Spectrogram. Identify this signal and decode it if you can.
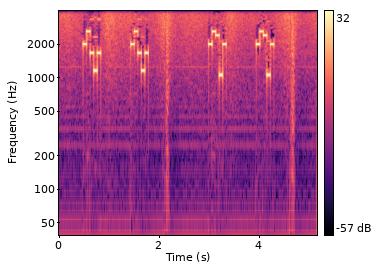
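Five-tone selective call (ZVEI), heard as quick runs of five tones, tones of about 70 ms. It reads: 88626 88626 88018 88018
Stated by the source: ZVEI five-tone selective call 88626 received with an SDR.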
